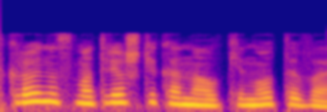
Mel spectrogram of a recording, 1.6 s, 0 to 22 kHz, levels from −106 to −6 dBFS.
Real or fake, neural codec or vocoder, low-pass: real; none; 7.2 kHz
